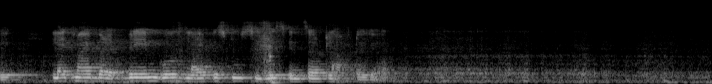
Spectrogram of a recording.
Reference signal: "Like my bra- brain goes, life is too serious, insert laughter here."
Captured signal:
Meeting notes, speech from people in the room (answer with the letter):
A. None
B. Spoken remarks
A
